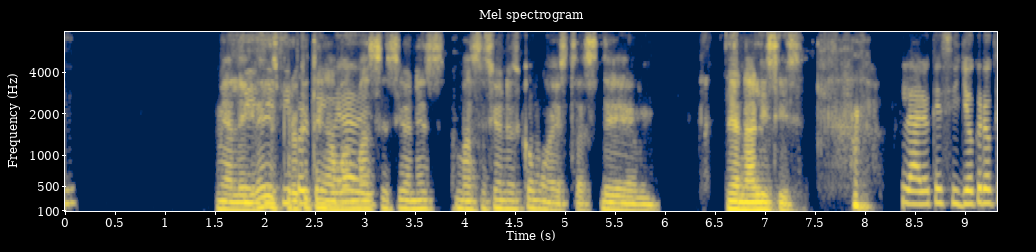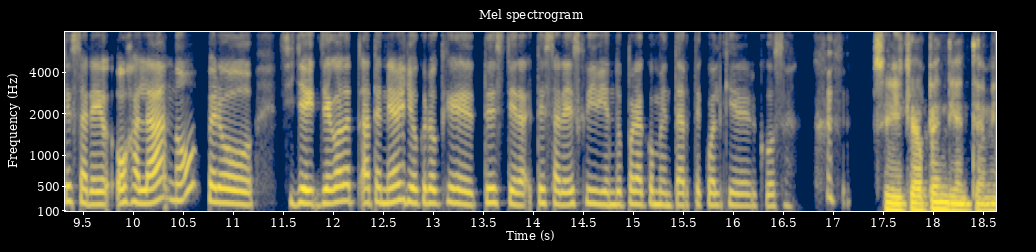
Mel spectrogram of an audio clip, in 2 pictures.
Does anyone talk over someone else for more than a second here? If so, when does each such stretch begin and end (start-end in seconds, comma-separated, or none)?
1.7-3.2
